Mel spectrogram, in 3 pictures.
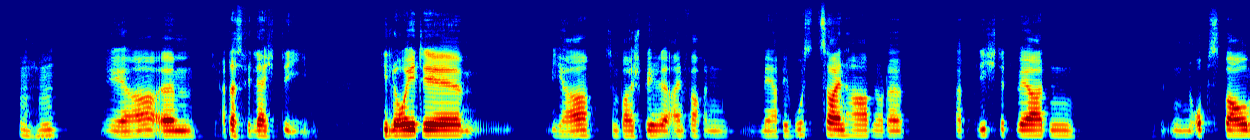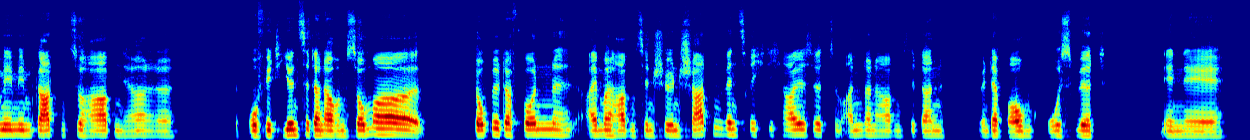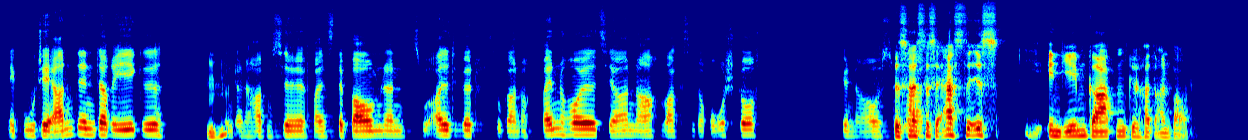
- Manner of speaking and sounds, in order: none
- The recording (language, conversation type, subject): German, podcast, Was kann jede Stadt konkret tun, um Insekten zu retten?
